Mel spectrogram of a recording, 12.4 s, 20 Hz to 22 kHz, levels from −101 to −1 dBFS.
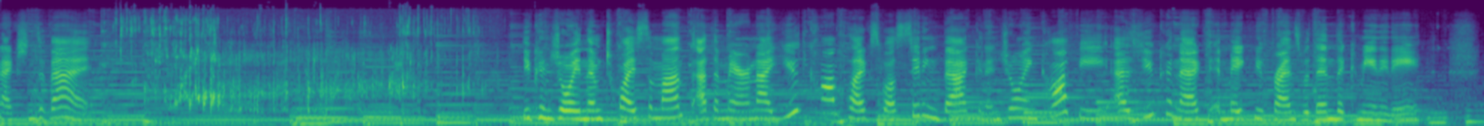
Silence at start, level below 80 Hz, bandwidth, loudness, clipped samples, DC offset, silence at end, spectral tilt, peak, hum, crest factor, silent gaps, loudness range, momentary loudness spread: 0 s; -56 dBFS; 16.5 kHz; -24 LUFS; under 0.1%; under 0.1%; 0 s; -4 dB/octave; -6 dBFS; none; 18 dB; none; 7 LU; 10 LU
